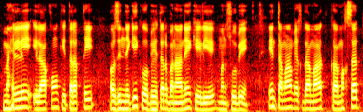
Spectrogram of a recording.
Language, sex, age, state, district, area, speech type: Urdu, male, 18-30, Delhi, East Delhi, urban, spontaneous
